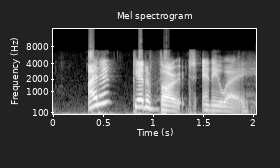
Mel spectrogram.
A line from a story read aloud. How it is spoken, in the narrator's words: Hebe said impatiently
